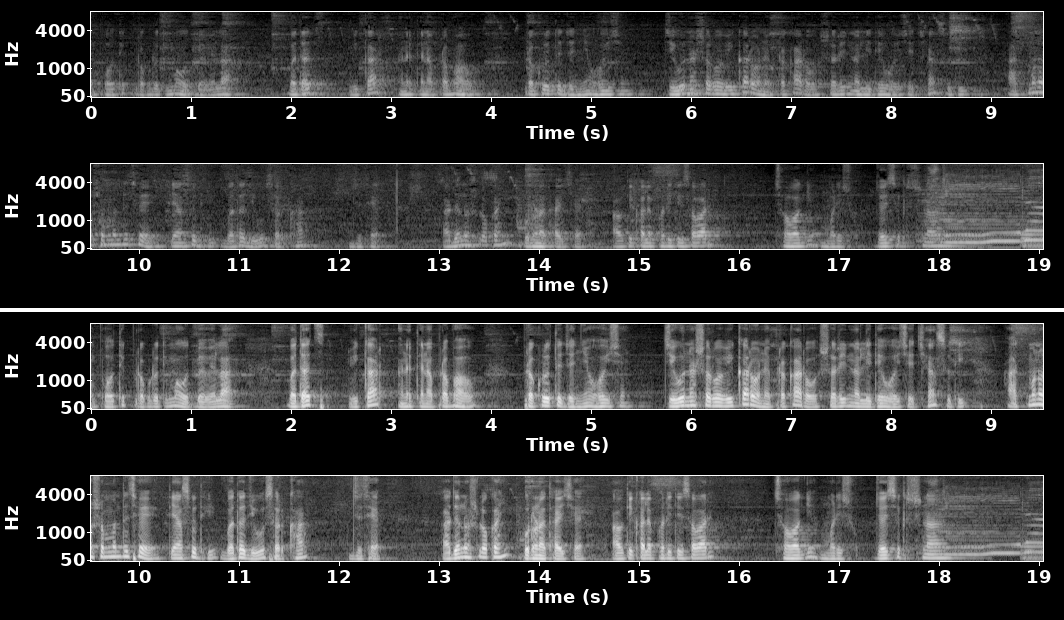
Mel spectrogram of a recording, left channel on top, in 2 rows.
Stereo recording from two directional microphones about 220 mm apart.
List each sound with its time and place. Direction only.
0.1 s a man's voice: 50° right (ahead or behind)
13.0 s a man's voice: 50° right (ahead or behind)
17.9 s music: centre (ahead or behind)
